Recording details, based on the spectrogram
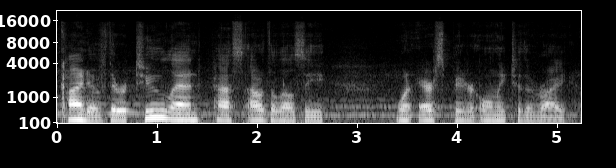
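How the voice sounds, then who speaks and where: A man casually thinking aloud as he builds a game map, musing and talking to himself in an unhurried way. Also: on the high side, darkish tone, slight background noise.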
